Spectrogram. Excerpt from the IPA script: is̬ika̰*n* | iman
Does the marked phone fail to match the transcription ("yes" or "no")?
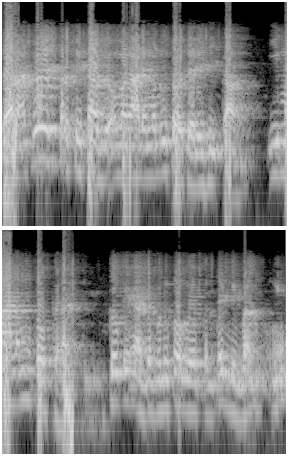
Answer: yes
